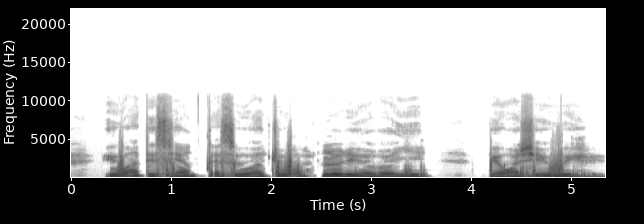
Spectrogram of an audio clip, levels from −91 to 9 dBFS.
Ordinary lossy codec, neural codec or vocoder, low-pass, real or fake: none; none; 10.8 kHz; real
